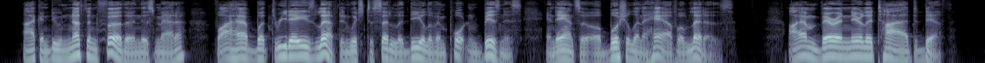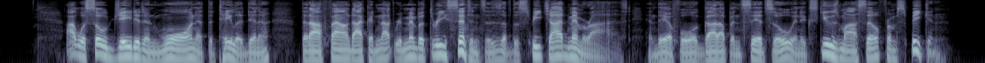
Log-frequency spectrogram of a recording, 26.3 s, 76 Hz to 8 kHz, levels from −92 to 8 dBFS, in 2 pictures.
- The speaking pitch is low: Yes, low, 100 Hz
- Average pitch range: No, wide, 5.9 semitones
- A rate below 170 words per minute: No, average, 175 wpm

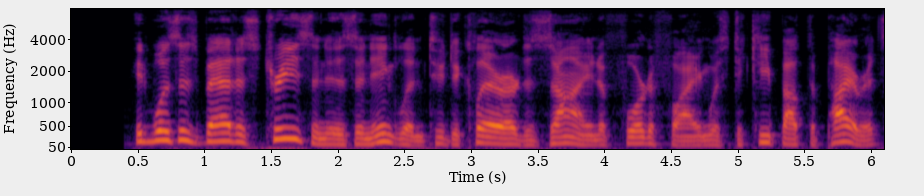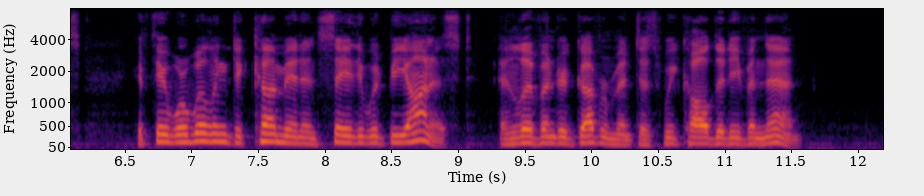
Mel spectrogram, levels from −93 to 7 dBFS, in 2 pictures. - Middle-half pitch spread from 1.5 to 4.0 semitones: No, average, 5.3 semitones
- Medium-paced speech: No, fast, 215 wpm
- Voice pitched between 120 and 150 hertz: Yes, low, 135 Hz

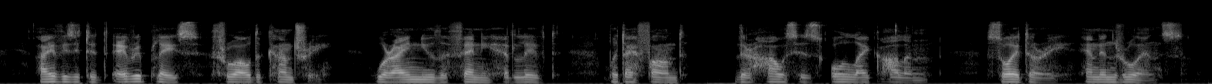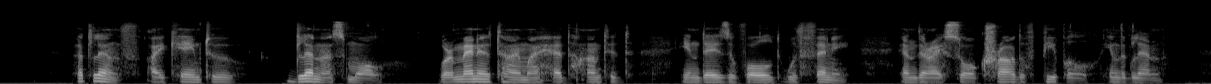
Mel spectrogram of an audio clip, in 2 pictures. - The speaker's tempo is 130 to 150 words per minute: Yes, average, 140 wpm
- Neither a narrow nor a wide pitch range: No, narrow, 1.8 semitones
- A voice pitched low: Yes, low, 110 Hz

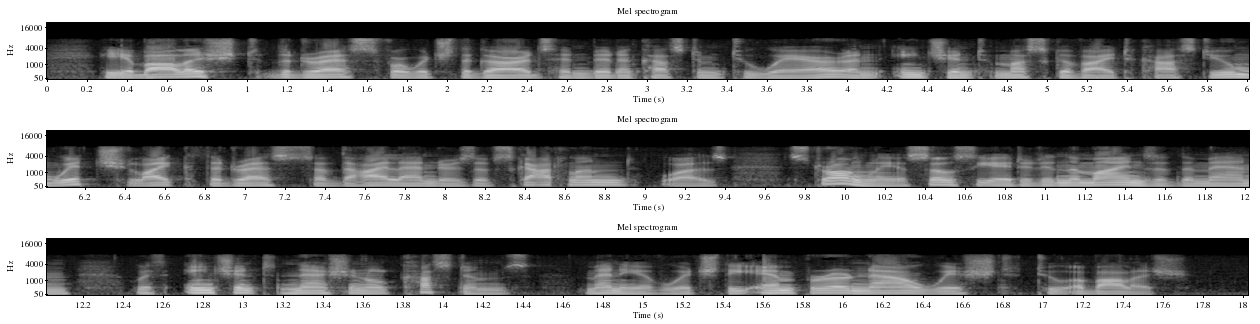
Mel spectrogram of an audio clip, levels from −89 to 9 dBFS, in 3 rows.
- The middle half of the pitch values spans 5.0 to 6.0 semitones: No, average, 2.8 semitones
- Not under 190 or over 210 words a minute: No, average, 155 wpm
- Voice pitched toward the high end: No, low, 110 Hz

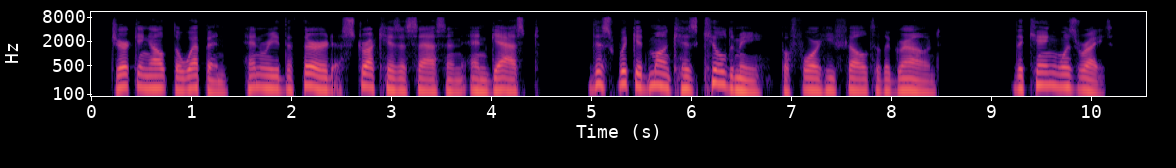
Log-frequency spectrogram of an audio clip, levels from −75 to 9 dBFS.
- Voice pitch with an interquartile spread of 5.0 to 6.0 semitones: No, average, 4.3 semitones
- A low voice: Yes, low, 130 Hz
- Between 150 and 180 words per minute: Yes, average, 160 wpm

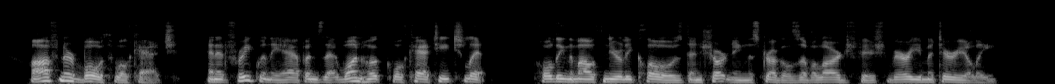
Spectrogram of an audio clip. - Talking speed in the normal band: Yes, average, 170 wpm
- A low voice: Yes, low, 115 Hz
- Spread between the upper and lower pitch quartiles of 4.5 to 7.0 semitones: No, average, 3.5 semitones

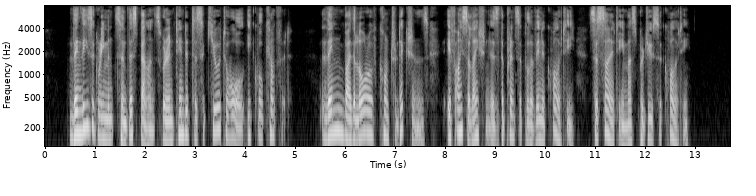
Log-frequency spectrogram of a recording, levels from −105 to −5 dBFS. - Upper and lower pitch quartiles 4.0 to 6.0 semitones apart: Yes, average, 4.8 semitones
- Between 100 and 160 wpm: Yes, slow, 135 wpm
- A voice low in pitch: No, medium, 145 Hz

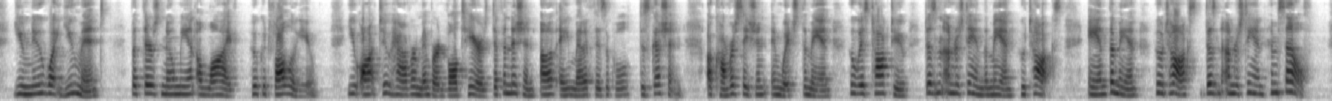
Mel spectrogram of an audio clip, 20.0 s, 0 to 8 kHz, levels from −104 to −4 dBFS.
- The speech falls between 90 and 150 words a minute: Yes, average, 145 wpm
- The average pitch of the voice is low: No, high, 220 Hz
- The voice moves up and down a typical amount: Yes, average, 3.8 semitones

